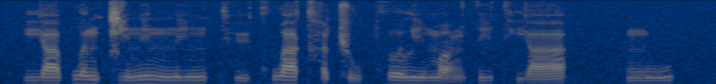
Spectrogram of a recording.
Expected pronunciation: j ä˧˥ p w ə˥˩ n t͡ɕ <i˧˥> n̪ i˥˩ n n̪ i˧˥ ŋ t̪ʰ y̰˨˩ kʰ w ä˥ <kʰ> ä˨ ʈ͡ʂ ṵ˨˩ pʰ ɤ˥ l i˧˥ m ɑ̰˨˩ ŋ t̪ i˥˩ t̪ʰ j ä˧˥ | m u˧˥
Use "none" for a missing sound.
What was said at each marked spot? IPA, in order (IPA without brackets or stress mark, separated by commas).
i˧˥, kʰ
